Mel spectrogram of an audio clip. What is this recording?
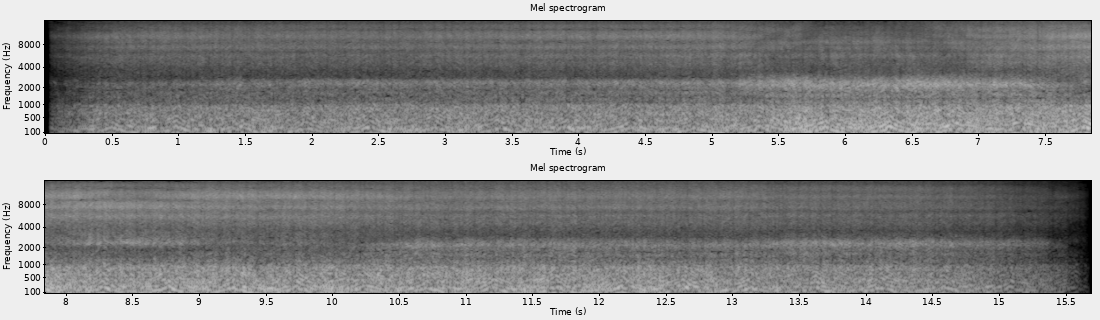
Simulated jet engine burner
Created by processing the sound of an old gasoline burner in Audacity
jet, engine, rocket, airplane, jet-engine, aircraft, plane, launch, flight, aeroplane, thruster, burner, fly-by, aviation, engines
